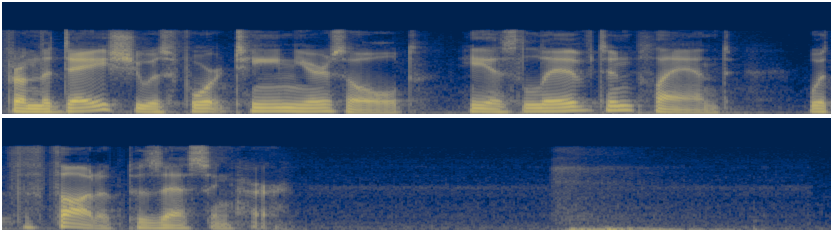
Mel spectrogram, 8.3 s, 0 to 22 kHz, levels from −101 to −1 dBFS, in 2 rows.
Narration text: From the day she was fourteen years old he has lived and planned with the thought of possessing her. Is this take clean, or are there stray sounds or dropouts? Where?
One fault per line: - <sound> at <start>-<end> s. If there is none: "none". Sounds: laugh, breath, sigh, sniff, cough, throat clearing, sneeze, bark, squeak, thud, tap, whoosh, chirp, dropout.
- breath at 6.9-8.0 s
